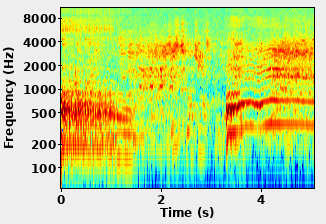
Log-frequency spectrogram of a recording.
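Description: An American Staffordshire Terrier gives drawn-out, moaning vocal sounds that slide in pitch.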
